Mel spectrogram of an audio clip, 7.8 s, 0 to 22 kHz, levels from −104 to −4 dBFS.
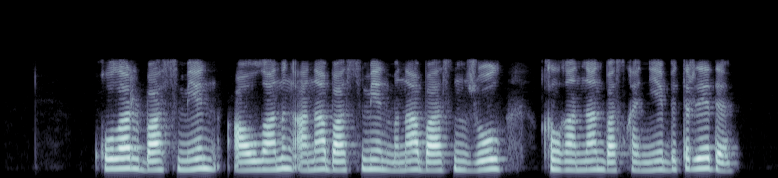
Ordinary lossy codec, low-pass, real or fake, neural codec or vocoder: none; 5.4 kHz; real; none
